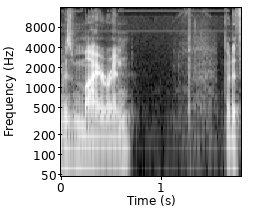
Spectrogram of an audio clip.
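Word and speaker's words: My'renn: and it sounds like a human name but it's spelled different so it's an elf am his name was myron but it spelled my apostrophe re nn yup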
